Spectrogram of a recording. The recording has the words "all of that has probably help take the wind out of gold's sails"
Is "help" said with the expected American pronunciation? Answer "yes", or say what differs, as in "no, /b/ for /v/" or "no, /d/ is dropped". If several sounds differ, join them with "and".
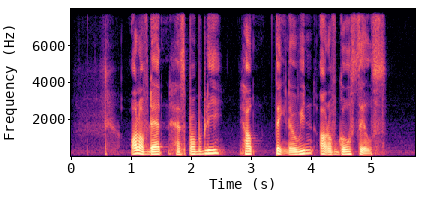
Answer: yes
